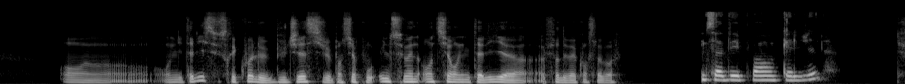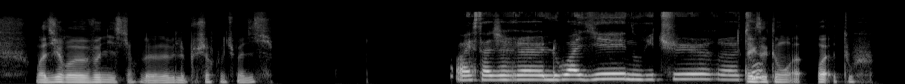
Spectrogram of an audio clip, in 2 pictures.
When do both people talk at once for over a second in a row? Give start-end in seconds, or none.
none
